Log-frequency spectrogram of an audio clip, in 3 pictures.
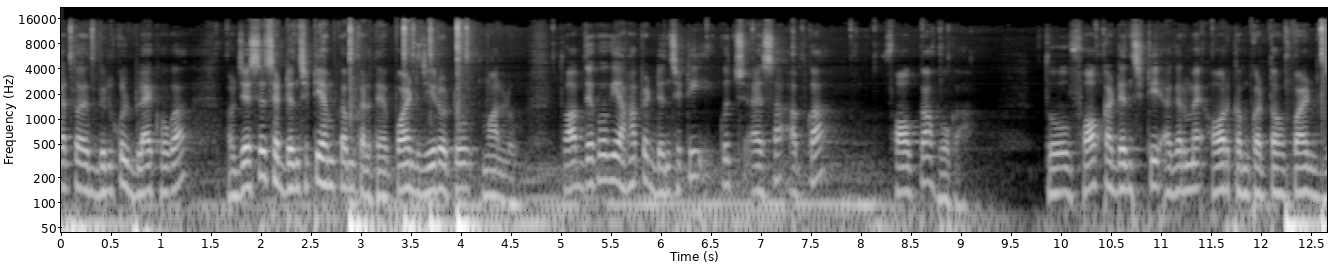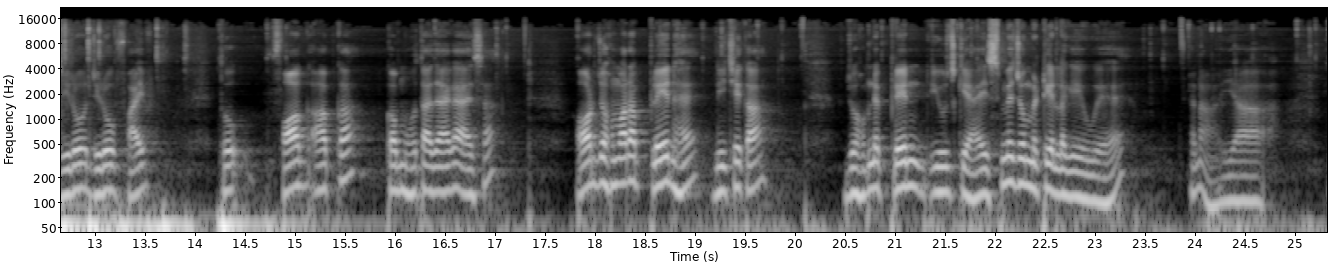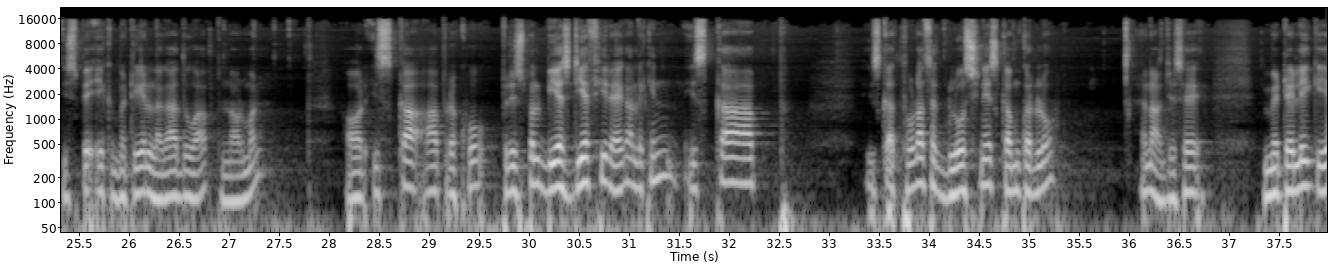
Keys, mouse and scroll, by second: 5.0-7.0 middle drag, 7.0-7.5 scroll up 1, 7.5-11.5 shift+middle drag, 11.5-13.0 drag, 13.0 KP_0, 15.0-18.8 middle drag, 18.8 click, 19.5-20.8 shift+middle drag, 20.8 click, 21.5-22.6 middle drag, 22.6 click, 23.8-24.3 shift+middle drag, 24.3-24.7 scroll down 2, 24.7-26.2 middle drag, 26.2 click, 27.1-30.7 shift+middle drag, 33.2-37.9 drag.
